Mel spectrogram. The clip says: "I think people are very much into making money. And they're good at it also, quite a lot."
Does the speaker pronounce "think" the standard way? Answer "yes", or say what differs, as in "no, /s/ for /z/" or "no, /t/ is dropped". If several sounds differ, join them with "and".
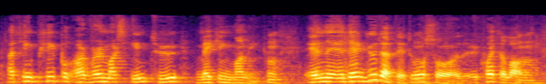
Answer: yes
